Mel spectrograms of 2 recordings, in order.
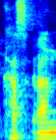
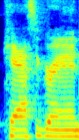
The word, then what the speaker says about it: Casa Grande: named it, Kasag Grande, if you want to say it properly. But Kasagrron works. We thought in Arizona, it's Cassag Grand. It's Cassagrand. Yeah, that's the other way you say it.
